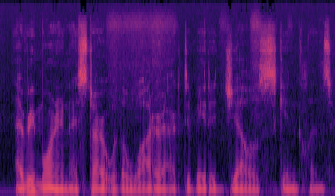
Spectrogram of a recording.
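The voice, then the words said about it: Patrick Bateman character impression. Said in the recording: “do your Patrick Bateman impression ... Do the Patrick Bateman impression. ... Fucking perfect, dude.”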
